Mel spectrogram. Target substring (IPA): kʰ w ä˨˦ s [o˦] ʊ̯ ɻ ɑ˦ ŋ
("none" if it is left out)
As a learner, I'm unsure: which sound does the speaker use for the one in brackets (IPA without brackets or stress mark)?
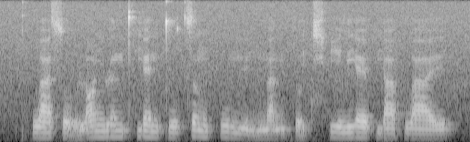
o̰˨˩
